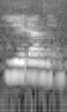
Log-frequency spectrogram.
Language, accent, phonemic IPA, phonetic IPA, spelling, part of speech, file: Armenian, Eastern Armenian, /jeɾɑˈni/, [jeɾɑní], երանի, interjection / noun, Hy-երանի.ogg
- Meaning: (interjection) if only (I wish that); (noun) wish, happiness, joy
